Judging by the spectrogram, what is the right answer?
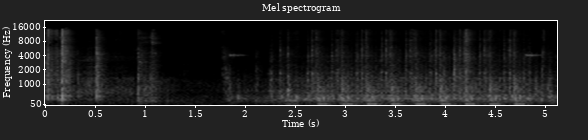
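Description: A sewing machine back stitching over a slight mound while sewing a fabric bag, starting with a few short stops and starts, then running in a steady rapid rhythmic stitching pattern, close and moderately loud.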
